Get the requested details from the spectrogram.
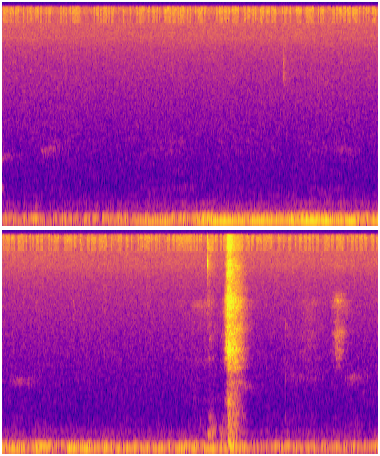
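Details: A single brief, sharp sneeze from someone in the background, distant against a steady low room rumble.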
